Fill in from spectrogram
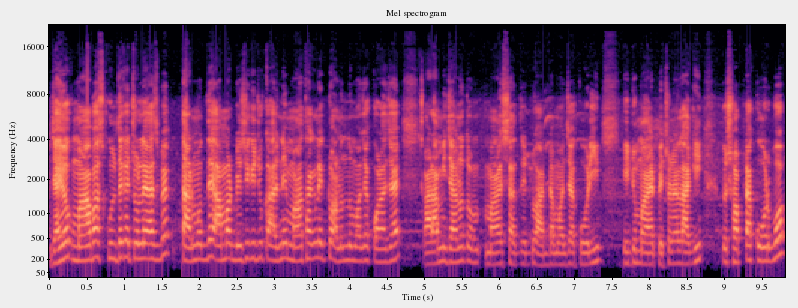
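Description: A young man chatting excitedly to viewers in a casual daily vlog. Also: high-pitched, rapid-fire, lo-fi sound. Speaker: vlogger. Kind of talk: casual vlog chat to camera.

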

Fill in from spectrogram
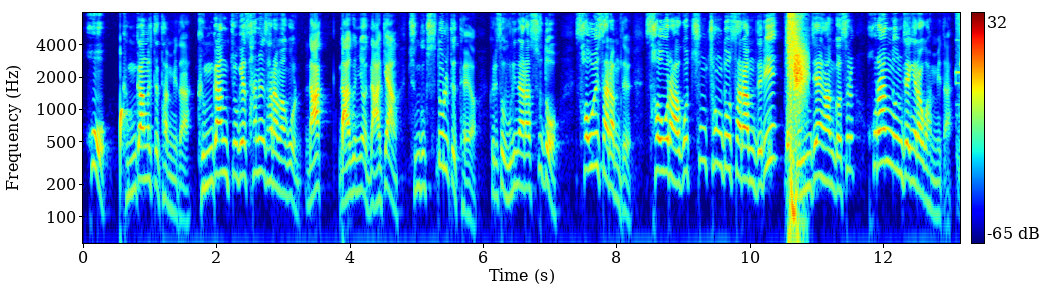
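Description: Lively playful male history lecturer. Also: high-pitched. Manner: playful, punchy, casual asides to students. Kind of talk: exam prep lecture.

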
